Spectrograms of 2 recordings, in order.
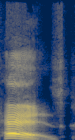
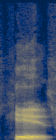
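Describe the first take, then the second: First: The vowel sounds like the word 'hair'. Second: The vowel sounds like the word 'here'. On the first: The speaker calls it wrong. "When did I start saying it like that?" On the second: The speaker calls it right. "here's right"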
